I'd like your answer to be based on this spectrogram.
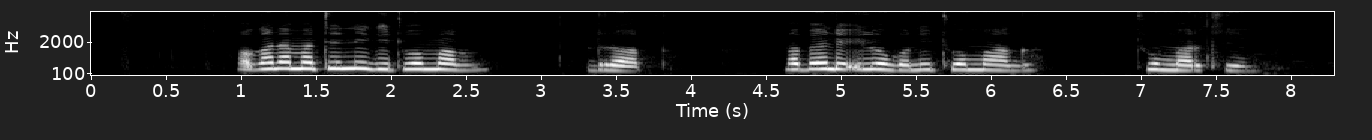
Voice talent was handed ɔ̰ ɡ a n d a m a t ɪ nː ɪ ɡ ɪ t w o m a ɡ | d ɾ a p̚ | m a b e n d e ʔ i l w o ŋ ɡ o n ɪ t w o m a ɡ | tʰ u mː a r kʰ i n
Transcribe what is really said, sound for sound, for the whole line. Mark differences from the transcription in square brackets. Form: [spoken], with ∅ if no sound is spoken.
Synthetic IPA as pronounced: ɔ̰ ɡ a n d a m a t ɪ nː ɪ ɡ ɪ t w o m a ɡ | d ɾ a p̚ | m a b e n d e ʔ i l w o ŋ ɡ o n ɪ t w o m a ɡ | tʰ u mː a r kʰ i n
